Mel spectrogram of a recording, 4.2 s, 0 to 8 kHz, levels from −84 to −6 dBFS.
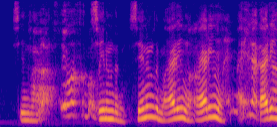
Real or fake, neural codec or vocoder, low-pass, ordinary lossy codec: fake; codec, 16 kHz, 2 kbps, FunCodec, trained on LibriTTS, 25 frames a second; none; none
